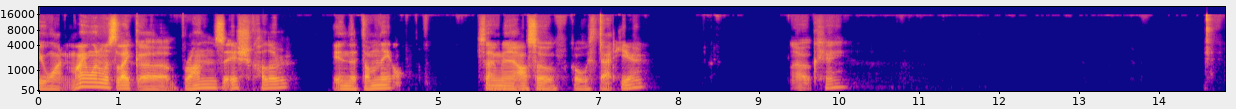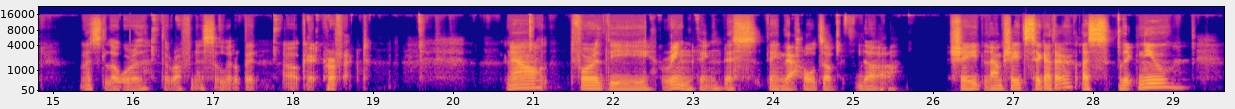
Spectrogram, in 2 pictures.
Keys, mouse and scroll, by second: 4.2 click, 4.6-5.0 scroll down 3, 5.0-5.6 scroll up 3, 5.6-6.0 shift+middle drag, 6.0-6.5 shift+scroll up 2, 6.5-7.1 middle drag, 7.1 click, 8.1 click, 15.7 click, 16.3-18.1 drag, 18.3 scroll down 3, 18.6-19.4 middle drag, 19.4-20.1 scroll up 3, 20.1-20.8 middle drag, 20.8-22.2 scroll down 3, 22.2 click, 22.7 click, 23.4 g, 24.2-24.6 middle drag, 24.6-25.2 scroll up 3, 25.2-25.6 shift+middle drag, 25.6-27.9 shift+scroll up 2, 28.1-29.4 drag, 29.4-29.6 scroll down 3.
